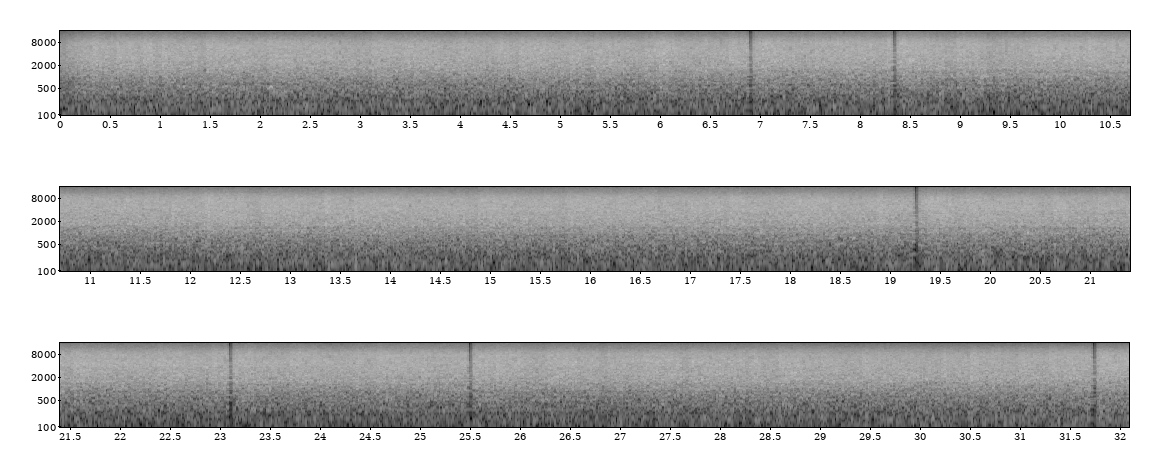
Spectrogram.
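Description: Multi-tiered waterfall cascading over terraced rock: a steady, unbroken rush of falling water.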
